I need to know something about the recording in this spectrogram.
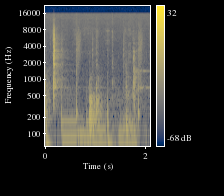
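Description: Wooden puzzle blocks clicking and knocking lightly against each other and against the small wooden tray as they are pressed and slid into place, a few times, over soft background music.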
